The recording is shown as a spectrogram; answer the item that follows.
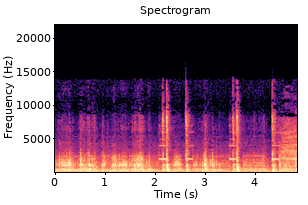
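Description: A Cricut cutting machine runs with a steady mechanical whir, its carriage buzzing back and forth and giving several short motor bursts, up close and alone.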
